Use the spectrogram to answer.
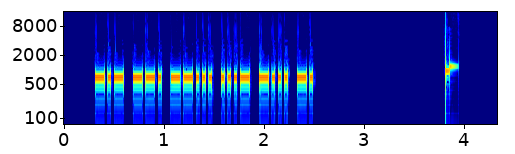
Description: Morse code, heard as a keyed tone, about 38 wpm, 700 Hz. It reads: KG7VBN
